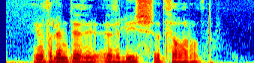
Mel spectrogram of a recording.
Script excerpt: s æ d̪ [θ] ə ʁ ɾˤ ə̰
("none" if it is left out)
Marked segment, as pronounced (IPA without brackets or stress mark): θ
